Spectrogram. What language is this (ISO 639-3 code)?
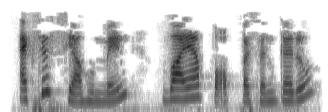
guj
